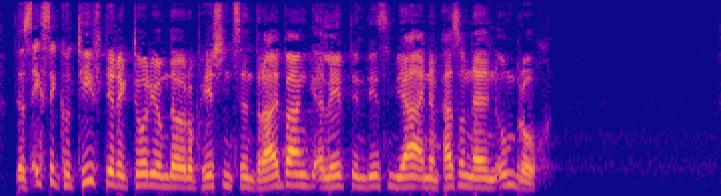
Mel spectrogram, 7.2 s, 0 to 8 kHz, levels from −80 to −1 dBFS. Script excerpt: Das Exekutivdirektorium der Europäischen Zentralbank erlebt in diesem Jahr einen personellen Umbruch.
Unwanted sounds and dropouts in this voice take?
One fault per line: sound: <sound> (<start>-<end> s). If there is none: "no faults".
no faults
